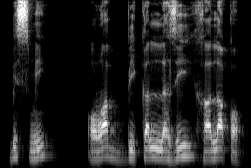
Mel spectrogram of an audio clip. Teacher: ربی با پر شد ہے، اس پر زور دیں گے۔ کاف کو لام کے ساتھ ملائیں گے۔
